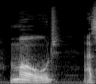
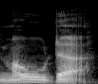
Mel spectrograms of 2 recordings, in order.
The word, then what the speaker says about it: Molde: had various people saying mold as I was pronouncing it the Norwegian team is pronounced molder so ah at the end or e H something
